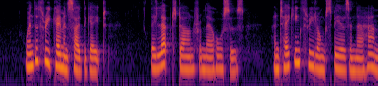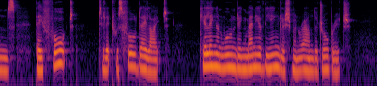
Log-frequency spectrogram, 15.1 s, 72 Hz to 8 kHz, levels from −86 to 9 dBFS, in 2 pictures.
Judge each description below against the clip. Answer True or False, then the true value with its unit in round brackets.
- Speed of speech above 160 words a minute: False (150 wpm)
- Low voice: False (185 Hz)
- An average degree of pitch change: True (3.5 semitones)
